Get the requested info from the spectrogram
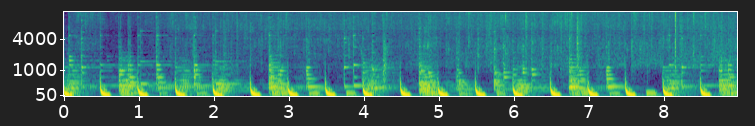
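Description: Raw chicken thighs sizzling steadily in hot oil in a nonstick frying pan, skin side down. Background electronic music with a steady kick-drum beat, about two beats a second, plays over it.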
